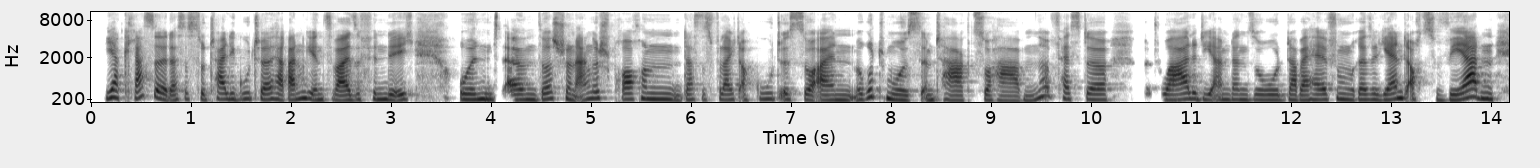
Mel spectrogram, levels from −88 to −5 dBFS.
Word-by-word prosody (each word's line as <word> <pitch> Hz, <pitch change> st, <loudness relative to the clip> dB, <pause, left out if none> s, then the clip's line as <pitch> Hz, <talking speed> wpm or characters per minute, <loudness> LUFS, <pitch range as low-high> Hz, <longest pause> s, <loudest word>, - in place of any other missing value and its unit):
Ja, 260 Hz, +3 st, +4 dB
klasse. 240 Hz, -3 st, +1 dB
Das 170 Hz, +3 st, -2 dB
ist 200 Hz, -1 st, -8 dB
total 195 Hz, +1 st, 0 dB
die 200 Hz, -, -1 dB
gute 200 Hz, 0 st, -2 dB
Herangehensweise, 180 Hz, -3 st, +2 dB
finde 195 Hz, 0 st, -1 dB
ich. 180 Hz, +3 st, -1 dB, 0.4 s
Und, 195 Hz, 0 st, +1 dB, 0.2 s
ähm, 185 Hz, +1 st, +1 dB
du 190 Hz, -, -3 dB
hast 215 Hz, +1 st, +1 dB
schon 205 Hz, -2 st, -1 dB
angesprochen, 205 Hz, -4 st, 0 dB
dass 185 Hz, 0 st, -4 dB
es 185 Hz, -, -11 dB
vielleicht 185 Hz, -1 st, -2 dB
auch 185 Hz, -, -5 dB
gut 205 Hz, 0 st, -6 dB
ist, 190 Hz, -, -4 dB
so 185 Hz, -, +1 dB
ein 175 Hz, 0 st, +1 dB
Rhythmus 190 Hz, -7 st, -1 dB
im 175 Hz, +1 st, -2 dB
Tag 165 Hz, -1 st, -1 dB
zu 175 Hz, +1 st, -3 dB
haben, 160 Hz, +1 st, -2 dB
ne? 295 Hz, +7 st, -2 dB
Feste 205 Hz, -6 st, -2 dB, 0.4 s
Rituale, 190 Hz, +3 st, +2 dB
die 190 Hz, -1 st, -2 dB
einem 185 Hz, -, -3 dB
dann 185 Hz, -1 st, -3 dB
so 180 Hz, 0 st, -2 dB
dabei 175 Hz, 0 st, 0 dB
helfen, 185 Hz, +1 st, -1 dB
resilient 185 Hz, +5 st, +2 dB
auch -, -, -2 dB
zu 170 Hz, -3 st, -10 dB
werden. 220 Hz, +3 st, +6 dB
185 Hz, 180 wpm, -22 LUFS, 180-205 Hz, 0.4 s, werden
